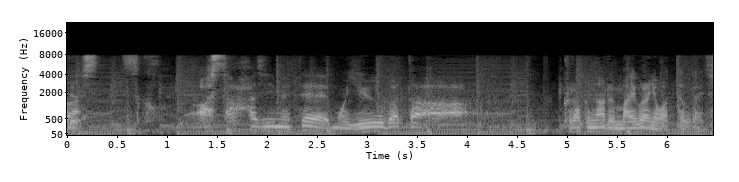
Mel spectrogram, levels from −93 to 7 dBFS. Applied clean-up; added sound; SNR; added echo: none; none; none; none.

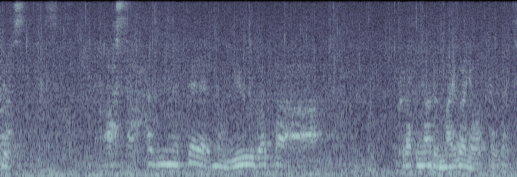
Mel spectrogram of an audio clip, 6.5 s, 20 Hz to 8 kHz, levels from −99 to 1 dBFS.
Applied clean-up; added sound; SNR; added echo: none; Rain; 6 dB; reverberation time 0.9 s.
